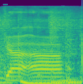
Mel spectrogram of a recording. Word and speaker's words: Guetta: Done two for Chainsmokers, two for David Guetta, not Guetta, as someone pointed out, I'd wrongly pronounced it last month.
